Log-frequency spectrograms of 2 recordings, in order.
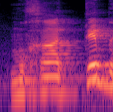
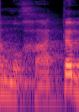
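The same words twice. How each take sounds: First: مخاطب with short i, mukhaatib; zer under toe. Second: مخاطب with short a, mukhaatab; zabar on toe. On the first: Teacher shows the spelling with zer, مخاطب said slowly as mukhaatib. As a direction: stretch مخاطب slowly, ending in -tib. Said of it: "توئے کے نیچے زیر کے ساتھ". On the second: Teacher shows the word with zabar, مخاطب said as mukhaatab. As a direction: end مخاطب in an open -tab. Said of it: "توئے پر زبر کے ساتھ". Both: Shown as a demonstration.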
